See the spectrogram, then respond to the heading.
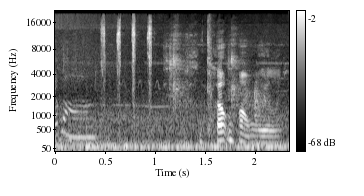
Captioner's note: squeaky kisses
